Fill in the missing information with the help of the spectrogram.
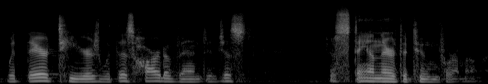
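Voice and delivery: soft, hushed meditation voice, trailing very quiet; gentle contemplative prayer guide; guided meditation. Acted. Leads a silent imaginative prayer.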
